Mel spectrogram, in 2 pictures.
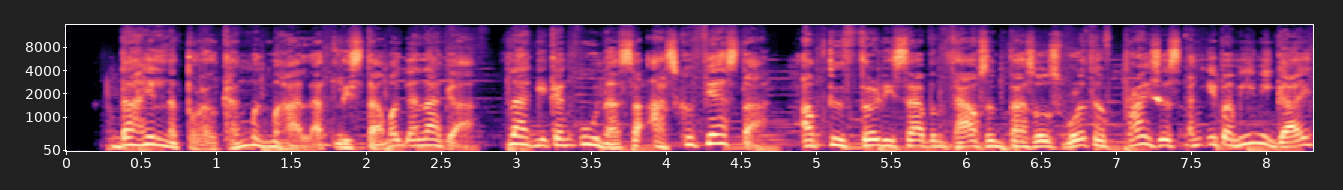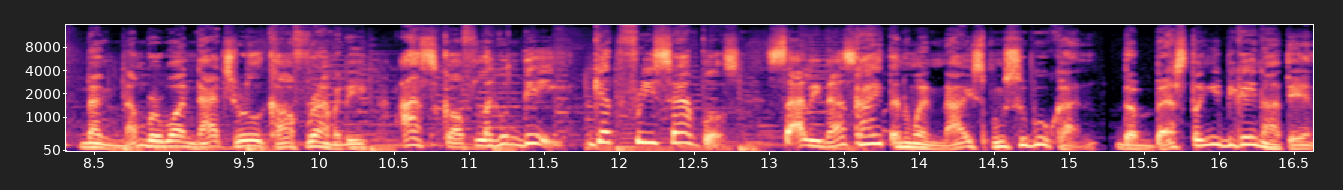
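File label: Tagalog, commercial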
